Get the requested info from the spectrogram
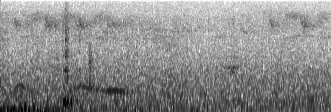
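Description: Small birds chirping and calling faintly over quiet outdoor background noise, with a single light click just under a second in.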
